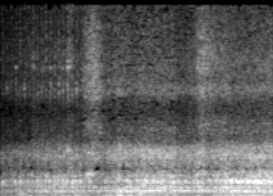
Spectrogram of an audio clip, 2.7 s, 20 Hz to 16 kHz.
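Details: Toyota Corolla 1.8 16-valve automatic misfiring at idle; uneven, shaky idle with no steady beat, misfire traced to a clogged fuel injector spraying poorly.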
